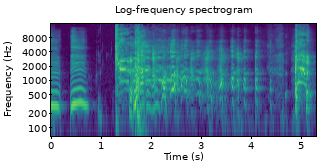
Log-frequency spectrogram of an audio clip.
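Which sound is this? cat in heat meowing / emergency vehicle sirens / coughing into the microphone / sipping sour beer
coughing into the microphone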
